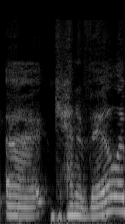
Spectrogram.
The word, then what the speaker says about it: Cannavale: I want to talk real quick about Kyle Novacek, because that actor, Bobby Cannavale, I believe, is how it's pronounced. Yes.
